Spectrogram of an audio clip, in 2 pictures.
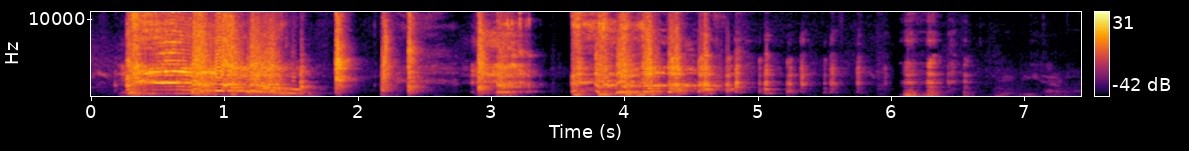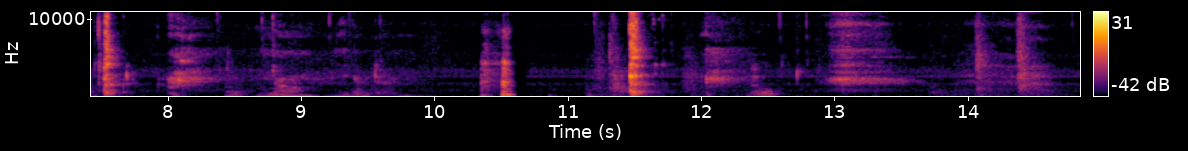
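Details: Young woman burping after drinking cola: one long, loud, rumbling burp followed by several shorter belches, then laughter and talking.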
